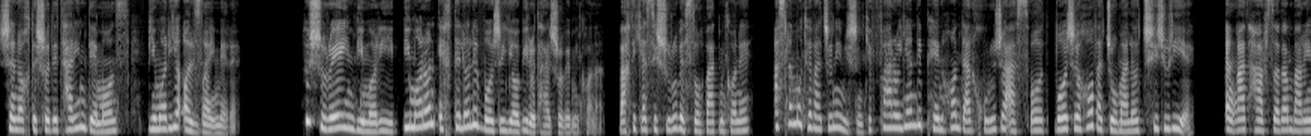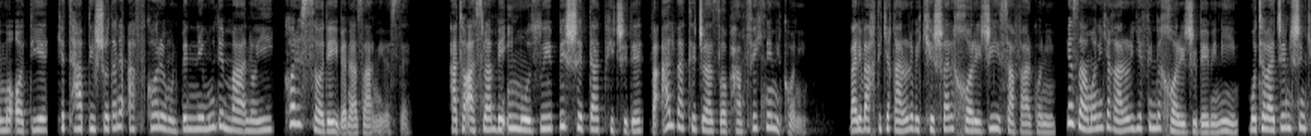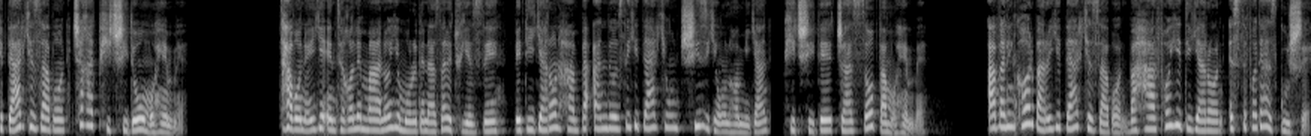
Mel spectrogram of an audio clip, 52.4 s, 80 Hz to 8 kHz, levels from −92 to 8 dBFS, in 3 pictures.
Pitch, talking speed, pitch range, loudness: 230 Hz, 150 wpm, 205-260 Hz, -21 LUFS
